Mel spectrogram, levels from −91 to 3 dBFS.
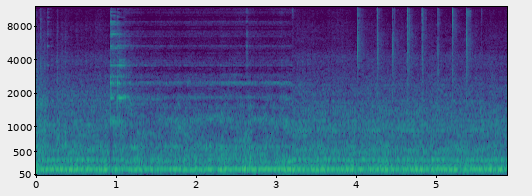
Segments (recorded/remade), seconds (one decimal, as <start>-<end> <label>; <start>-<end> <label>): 0.0-1.1 recorded; 1.1-3.2 remade; 3.2-5.9 recorded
